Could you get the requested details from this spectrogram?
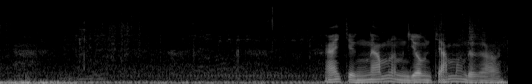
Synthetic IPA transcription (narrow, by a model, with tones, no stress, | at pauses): ha̰ː˧˩˦jt͡ɕɨ̰˧˨ŋna˨˦mlaː˨˩mi˨˩ŋzo˧mi˨˩ŋt͡ɕa˨˦mʔa˧ŋɗɨ˨˩ək̚zo˨˩j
